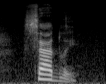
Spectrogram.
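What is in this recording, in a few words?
"sadly", American English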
